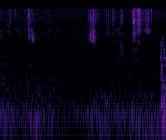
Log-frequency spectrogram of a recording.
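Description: Near silence: room tone with a few faint, brief clicks.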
